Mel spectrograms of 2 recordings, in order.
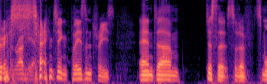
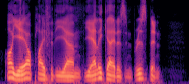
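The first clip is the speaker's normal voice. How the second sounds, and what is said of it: Put-on Australian accent. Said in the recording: “I can't wait for your Australian accent.”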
